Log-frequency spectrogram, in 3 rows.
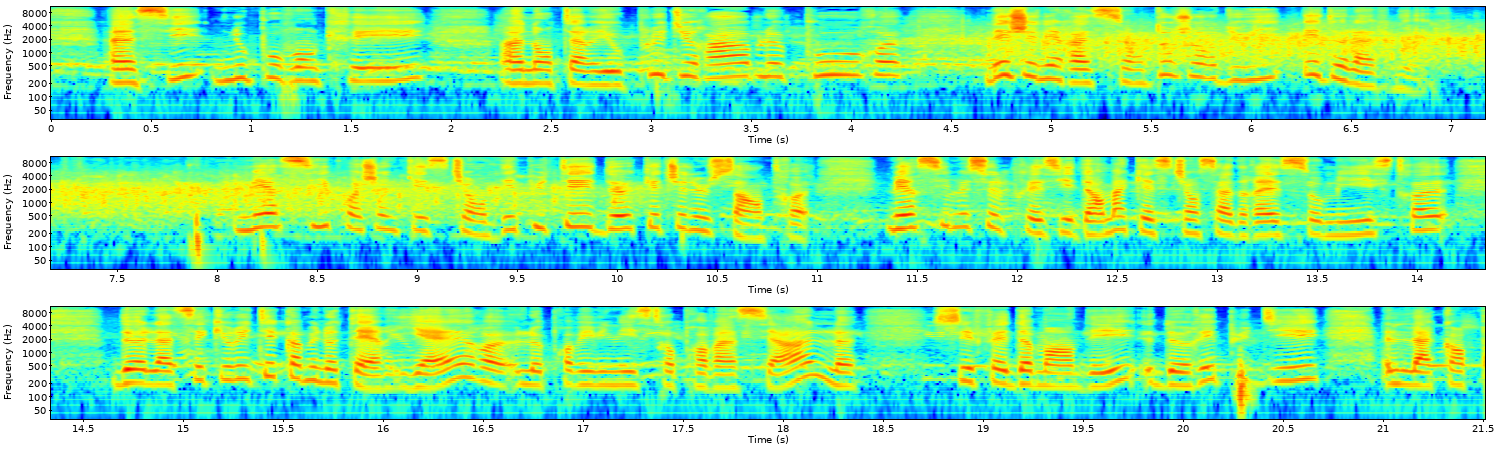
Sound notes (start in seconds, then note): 7.8 applause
